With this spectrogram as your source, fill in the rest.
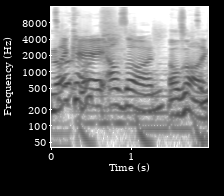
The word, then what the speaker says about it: Elzanne: Today I'm joined by the lovely Elzanne Louw. Is that correctly pronounced? Kind of. Oh, It's no? okay. What? Elzanne.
